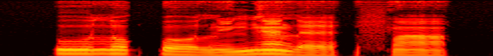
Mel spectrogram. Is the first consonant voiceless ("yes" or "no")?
no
